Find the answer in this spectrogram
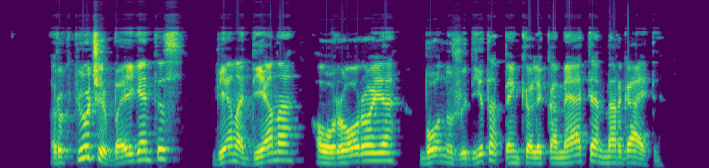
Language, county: Lithuanian, Telšiai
